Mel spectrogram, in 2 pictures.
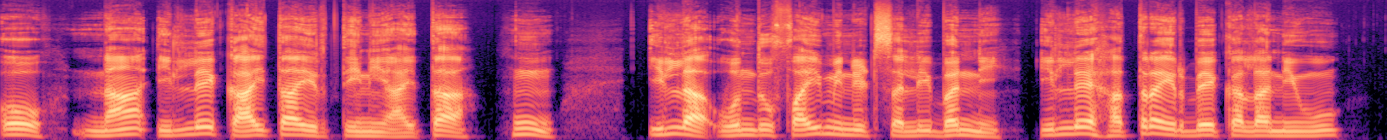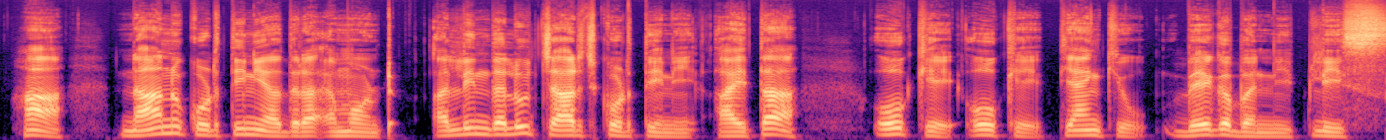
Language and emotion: Kannada, neutral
